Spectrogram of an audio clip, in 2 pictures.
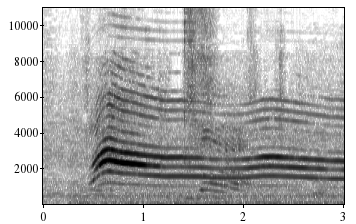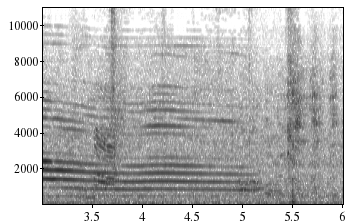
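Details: A cat visiting a pet food factory gives one very long, drawn-out meow that starts with a rise and then slowly falls over about four seconds, with background hum and brief thumps.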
